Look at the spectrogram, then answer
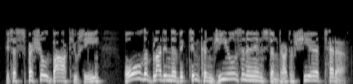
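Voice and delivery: a hint of Carrot, innocently explaining; earnest young watchman.

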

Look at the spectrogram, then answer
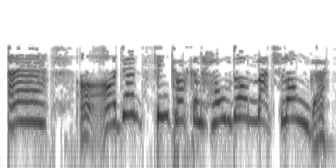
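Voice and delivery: very high, strained little voice; frightened dwarf corporal. A narrator's reading. Littlebottom dangles from the candle line, squeaking anxiously. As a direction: squeak it out while straining to hold on. Dwarf hanging over hot tallow.

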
